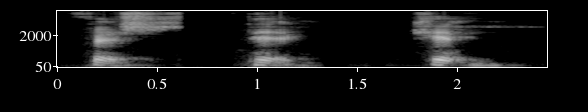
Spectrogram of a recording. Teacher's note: La I suena como entre E y I.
